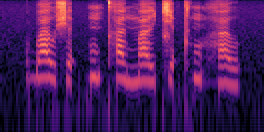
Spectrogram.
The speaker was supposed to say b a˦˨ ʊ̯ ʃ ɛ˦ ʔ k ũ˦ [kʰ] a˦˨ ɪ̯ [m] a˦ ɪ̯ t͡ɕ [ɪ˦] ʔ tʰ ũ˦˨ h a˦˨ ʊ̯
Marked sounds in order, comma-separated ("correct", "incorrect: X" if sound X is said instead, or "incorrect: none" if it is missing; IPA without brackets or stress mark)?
correct, correct, incorrect: ɛ˦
